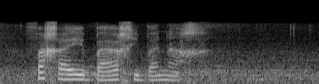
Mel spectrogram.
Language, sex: Tswana, female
